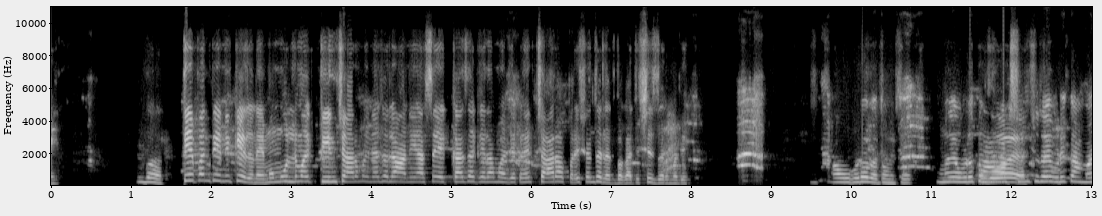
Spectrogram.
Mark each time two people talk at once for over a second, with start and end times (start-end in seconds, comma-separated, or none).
none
